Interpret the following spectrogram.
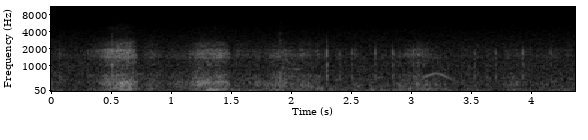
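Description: Two short breath-like rushes close to the microphone, a little under a second apart, then quieter snow-and-wind background with a brief faint squeak near the end.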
